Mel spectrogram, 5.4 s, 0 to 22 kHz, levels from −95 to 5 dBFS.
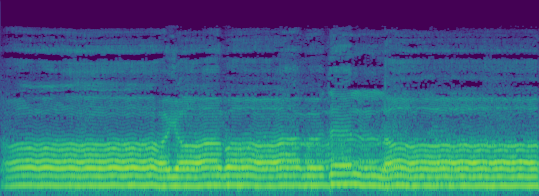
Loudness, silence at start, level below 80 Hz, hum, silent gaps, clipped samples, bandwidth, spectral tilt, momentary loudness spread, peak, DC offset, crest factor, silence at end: -13 LUFS; 0 s; -46 dBFS; none; none; under 0.1%; 12.5 kHz; -8 dB/octave; 2 LU; 0 dBFS; under 0.1%; 12 dB; 0 s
